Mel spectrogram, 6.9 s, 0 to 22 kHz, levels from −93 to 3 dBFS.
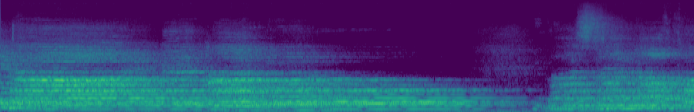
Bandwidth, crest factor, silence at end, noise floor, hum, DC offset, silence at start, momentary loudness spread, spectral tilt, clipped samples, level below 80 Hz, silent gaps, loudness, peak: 14.5 kHz; 16 dB; 0 s; -52 dBFS; none; under 0.1%; 0 s; 13 LU; -7 dB/octave; under 0.1%; -60 dBFS; none; -31 LUFS; -14 dBFS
